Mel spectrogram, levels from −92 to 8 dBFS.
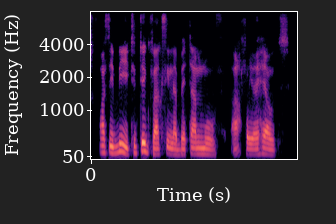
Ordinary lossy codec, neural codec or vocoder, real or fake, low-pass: none; codec, 16 kHz, 2 kbps, X-Codec, HuBERT features, trained on LibriSpeech; fake; none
